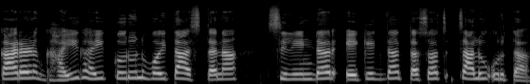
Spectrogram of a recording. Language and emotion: Goan Konkani, neutral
